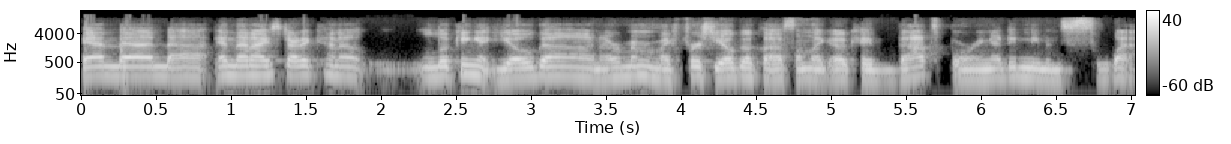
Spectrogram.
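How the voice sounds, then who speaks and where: A woman with a normal speaking voice talks fairly quickly with hardly any pauses. Her pitch is fairly low and her intonation fairly even. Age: 50s. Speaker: life coach and author. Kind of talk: interview.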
